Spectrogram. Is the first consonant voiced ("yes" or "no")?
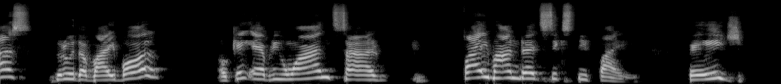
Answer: no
